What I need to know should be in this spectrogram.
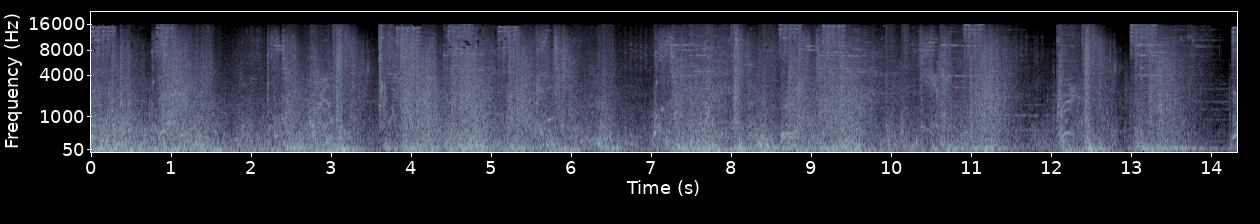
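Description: Magic blasts and weapon strikes hit monsters in a video game.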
